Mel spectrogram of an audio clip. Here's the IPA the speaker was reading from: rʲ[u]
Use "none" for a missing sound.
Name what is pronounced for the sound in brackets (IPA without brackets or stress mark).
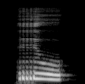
u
